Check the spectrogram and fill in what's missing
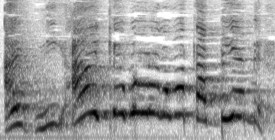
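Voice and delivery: squealing put-on welcome to surprise guests; fake sweet greeting. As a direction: gush in a falsely delighted high voice.

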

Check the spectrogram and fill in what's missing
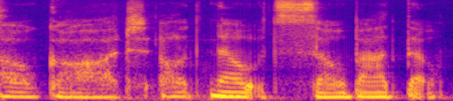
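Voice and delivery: real whisper of dread. Real, not acted. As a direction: breathe it out, dreading the memory. Dreading telling bad story.

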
